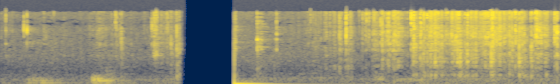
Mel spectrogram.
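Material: Soap.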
